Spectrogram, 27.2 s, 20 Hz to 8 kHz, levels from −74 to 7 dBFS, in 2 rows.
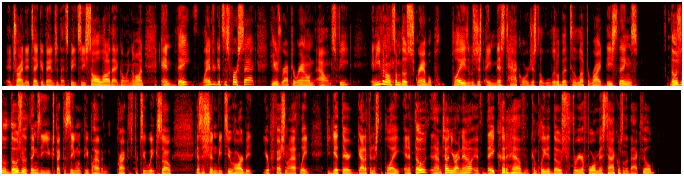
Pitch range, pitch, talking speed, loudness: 125-155 Hz, 140 Hz, 265 wpm, -23 LUFS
